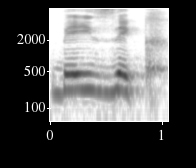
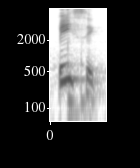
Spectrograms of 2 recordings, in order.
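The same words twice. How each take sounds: First: The middle consonant is a buzzing z sound. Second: The middle consonant is a hissing s sound. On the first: The speaker calls it wrong. "your sound comes like basic, which is not correct. Z sound is not correct" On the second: The speaker calls it right. "S sound"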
